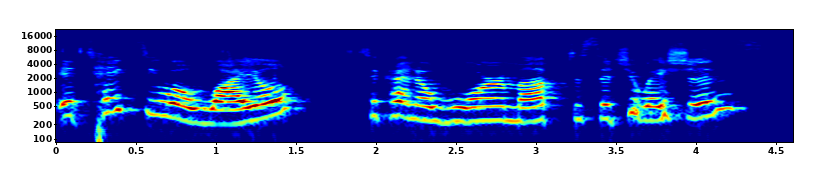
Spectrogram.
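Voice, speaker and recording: A woman's voice: high-pitched, animated, unhurried, fairly bright tone. A woman giving a tarot card reading, speaking earnestly and straight to the listener. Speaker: tarot reader.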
